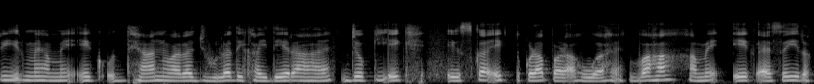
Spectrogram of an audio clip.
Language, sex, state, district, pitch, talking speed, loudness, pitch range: Hindi, female, Jharkhand, Jamtara, 180 Hz, 190 wpm, -25 LUFS, 170-185 Hz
